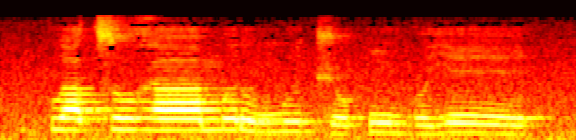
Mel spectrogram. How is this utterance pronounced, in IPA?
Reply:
kʷ a˦ t͡s o˦ ɣ aː˦ m ʊ˦ ɾ u˨ m u˦ t͡ʃ o˨ p ĩ˦ b ʊ˨ j eː˦˨

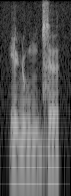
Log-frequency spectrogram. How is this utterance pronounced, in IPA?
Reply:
e ɳ u m d͡z ə

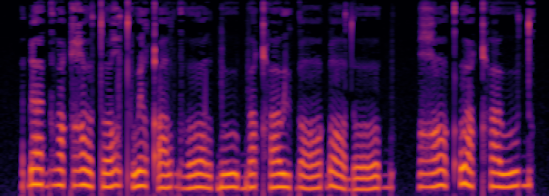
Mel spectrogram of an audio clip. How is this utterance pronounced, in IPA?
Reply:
ɗ ɐ˧˥˧ ɡʱ o˥˩ q ʁ o˥˩ t o˨˩˦ ʁ tʼ u˩˧˩ lʲ qʼ o˨˩˦ lˠ ɡʱ oː˩˧˩ lˠ ɓ uː˩˧˩ b u˩˧˩ qʰ uː˩˧˩ lʲ ɠ ɔː˨˩˦ ɠ ɔː˥˩ d ɾ oː˨˩˦ b | ʁ ɔ˩˧˩ kʼ o˥˩ qʰ uː˨˩˦ d

